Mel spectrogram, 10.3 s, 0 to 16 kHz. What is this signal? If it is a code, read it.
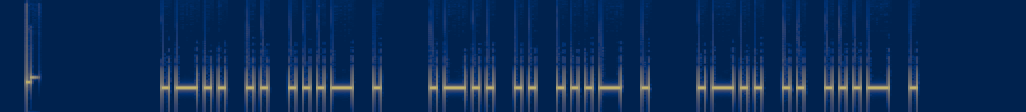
Morse code, heard as a keyed tone, about 17 wpm, 700 Hz. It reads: LIVE LIVE LIVE
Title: Top 500 Words Repeated 17wpm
